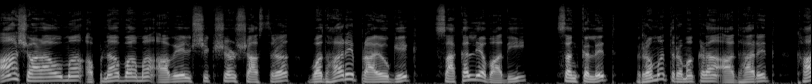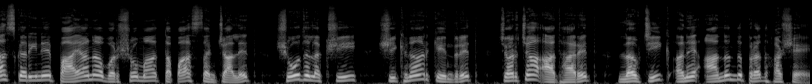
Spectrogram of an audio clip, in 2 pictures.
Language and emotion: Gujarati, neutral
